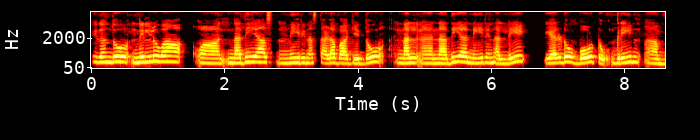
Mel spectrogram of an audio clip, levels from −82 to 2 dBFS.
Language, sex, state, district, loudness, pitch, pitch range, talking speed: Kannada, female, Karnataka, Shimoga, -15 LUFS, 230 Hz, 215-260 Hz, 70 wpm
